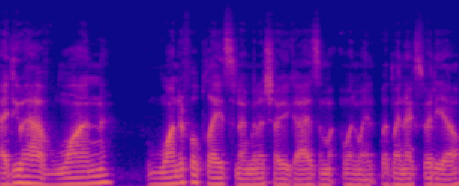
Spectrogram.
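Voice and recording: Recorded very cleanly over a silent background, a man speaks at a fairly quick pace with an extremely low pitch, a fairly bright tone and little pitch movement.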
